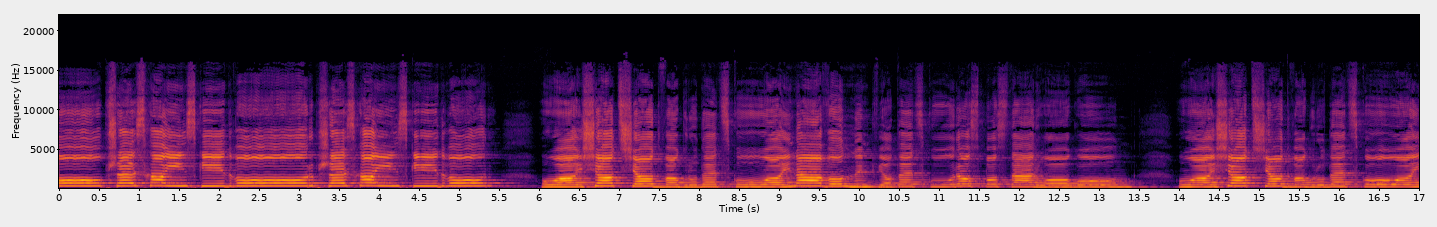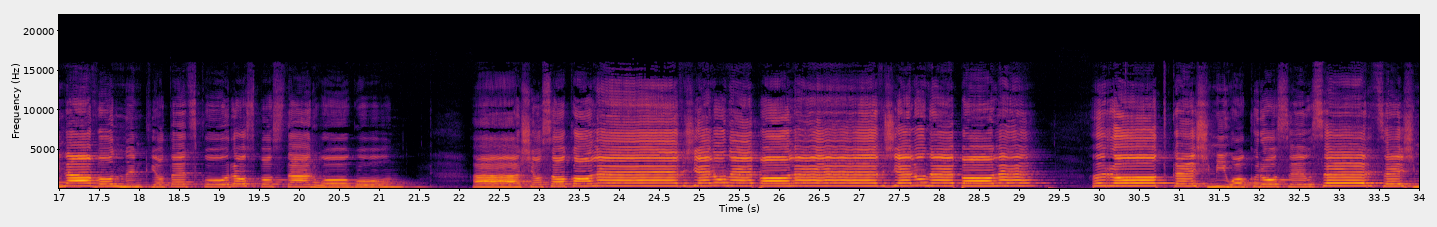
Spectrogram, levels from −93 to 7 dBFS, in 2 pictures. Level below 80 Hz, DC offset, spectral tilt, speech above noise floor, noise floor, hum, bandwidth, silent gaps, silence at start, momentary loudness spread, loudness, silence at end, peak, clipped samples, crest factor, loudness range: -56 dBFS; under 0.1%; -1.5 dB/octave; 38 dB; -59 dBFS; none; 15.5 kHz; none; 0 s; 12 LU; -20 LUFS; 0 s; -2 dBFS; under 0.1%; 18 dB; 6 LU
